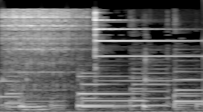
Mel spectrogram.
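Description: Acoustic guitar background music, with a short rushing noise at the start and then a bright bell-like chime about a second in that rings on: a quiz 'time's up' sound effect.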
